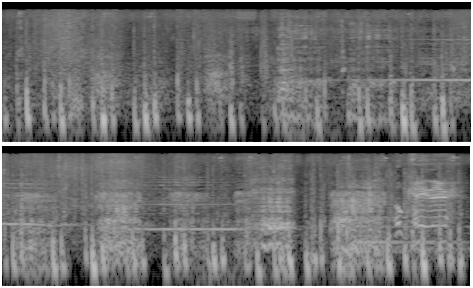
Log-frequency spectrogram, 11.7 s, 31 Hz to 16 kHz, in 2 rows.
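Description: A horse in the video game Red Dead Redemption 2 gallops with rapid, rhythmic hoofbeats and lets out a couple of drawn-out neighs, while voices speak intermittently over the action.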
